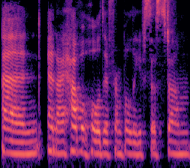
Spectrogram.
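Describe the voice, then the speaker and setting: The background is quiet. The intonation stays monotone and flat. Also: woman. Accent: American. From US Mid-Atlantic, Maryland near DC. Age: 40s. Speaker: podcast host. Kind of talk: interview, personal storytelling.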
